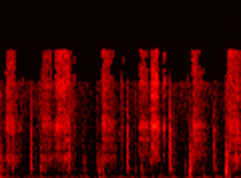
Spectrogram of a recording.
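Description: Felt-tip marker writing on a paper flip-chart pad: a faint run of short, irregular strokes as a word is lettered.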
